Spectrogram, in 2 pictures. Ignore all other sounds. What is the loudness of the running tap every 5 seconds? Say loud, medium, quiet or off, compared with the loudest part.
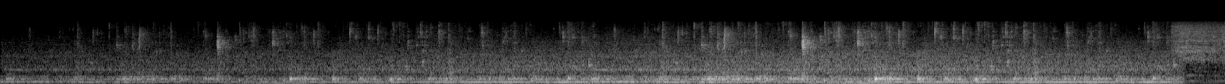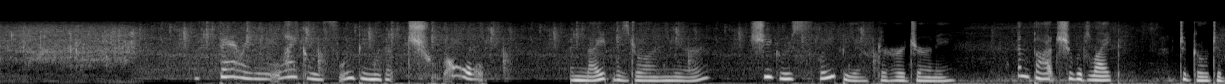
medium, loud, medium, quiet, quiet.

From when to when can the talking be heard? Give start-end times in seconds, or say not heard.
14.2-17.1, 17.9-24.4.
